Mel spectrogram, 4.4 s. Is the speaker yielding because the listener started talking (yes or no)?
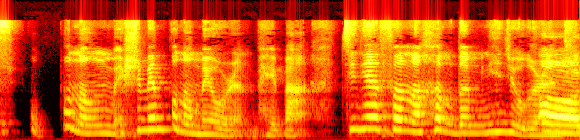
yes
